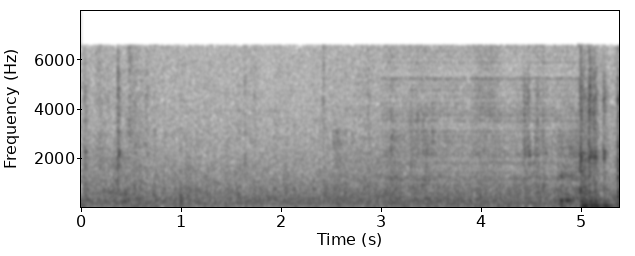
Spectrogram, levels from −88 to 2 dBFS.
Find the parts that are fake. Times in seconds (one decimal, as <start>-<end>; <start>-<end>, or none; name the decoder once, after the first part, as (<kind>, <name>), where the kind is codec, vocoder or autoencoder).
3.0-5.0 (codec, DAC)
